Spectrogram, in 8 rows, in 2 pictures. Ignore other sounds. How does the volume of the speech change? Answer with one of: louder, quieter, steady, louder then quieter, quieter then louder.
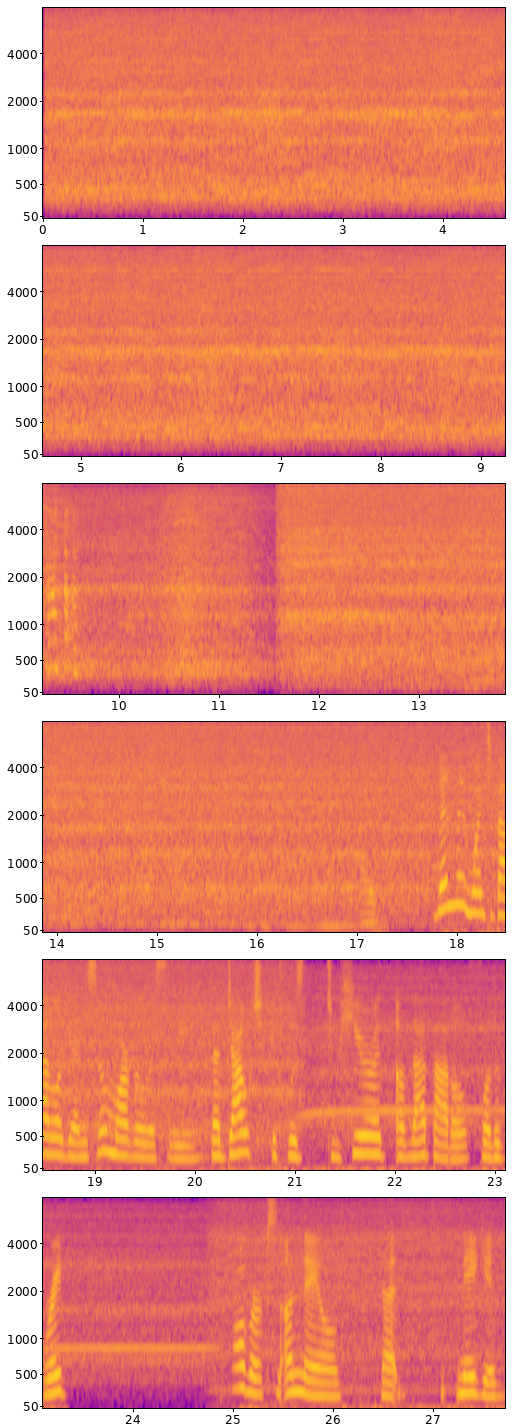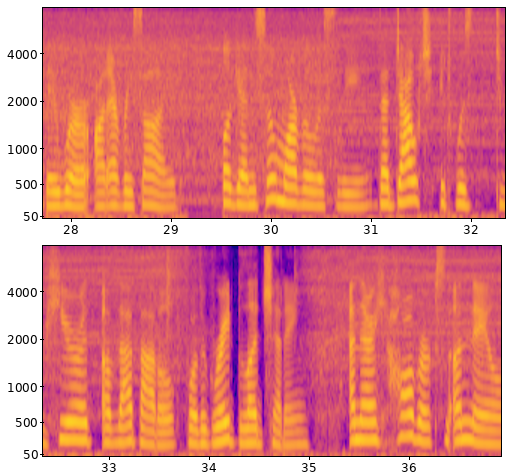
steady.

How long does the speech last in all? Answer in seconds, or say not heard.
18 s.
